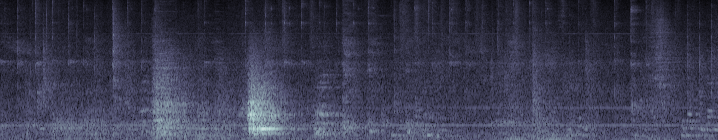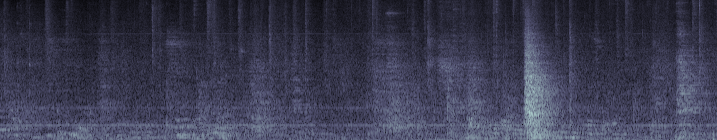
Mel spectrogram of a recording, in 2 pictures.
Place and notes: Trèves, Allemagne - men at work in a cloister
Rheinland-Pfalz, Deutschland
